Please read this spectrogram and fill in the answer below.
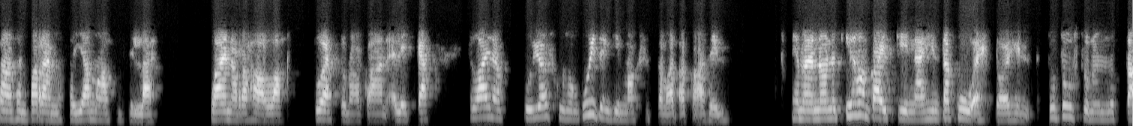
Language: Finnish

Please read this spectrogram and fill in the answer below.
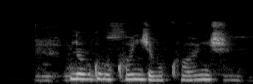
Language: Kinyarwanda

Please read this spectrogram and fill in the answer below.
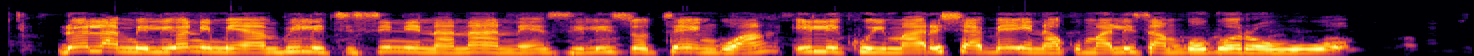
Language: Swahili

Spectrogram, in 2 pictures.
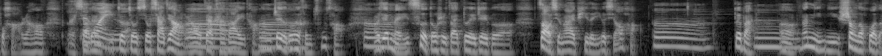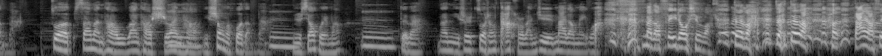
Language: Chinese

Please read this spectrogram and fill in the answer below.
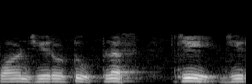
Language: Kannada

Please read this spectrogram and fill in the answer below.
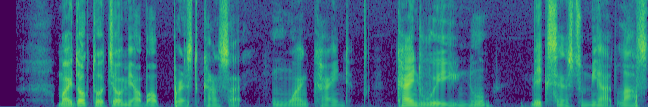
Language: Nigerian Pidgin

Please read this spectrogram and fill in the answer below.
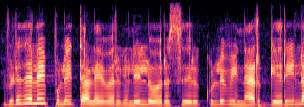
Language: Tamil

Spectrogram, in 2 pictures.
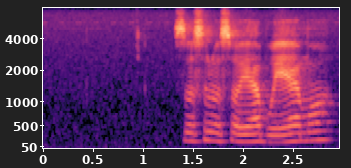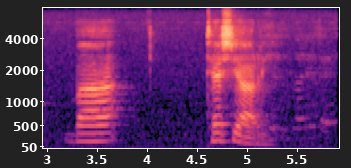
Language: Southern Sotho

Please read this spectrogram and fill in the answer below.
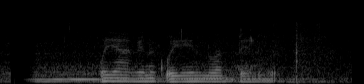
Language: Sinhala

